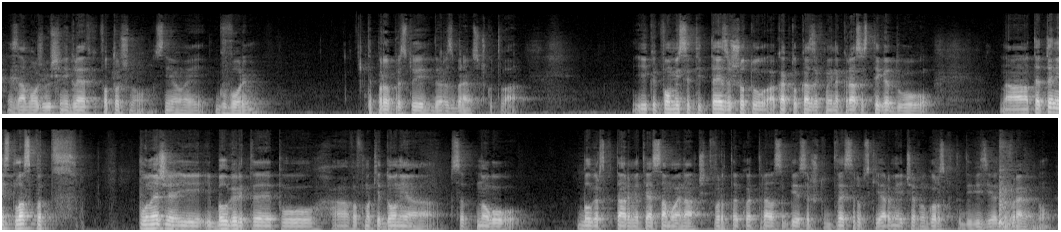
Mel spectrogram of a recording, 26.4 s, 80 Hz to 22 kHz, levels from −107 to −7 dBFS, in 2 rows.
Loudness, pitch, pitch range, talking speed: -35 LUFS, 100 Hz, 95-110 Hz, 150 wpm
